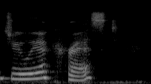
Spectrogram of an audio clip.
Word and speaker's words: Julia Crist: So I'm Julia Crist.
